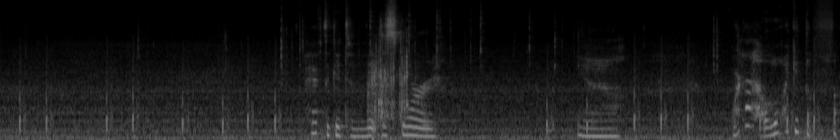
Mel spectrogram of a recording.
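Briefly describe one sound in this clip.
Footsteps tap steadily on a hard floor in an echoing corridor.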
